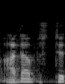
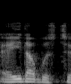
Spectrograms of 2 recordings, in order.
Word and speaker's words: AdaBoost: 이번 시간에는 앙상블 기법 중에서 이제 부스팅 계열로 넘어가서 그 중에 첫 번째 어댑티브 부스팅, 그래서 뭐 아다 부스트 또는 에이다 부스트, 뭐 발음하는 사람에 따라서 좀 다른데 이 방법론을 설명을 하도록 하겠습니다.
